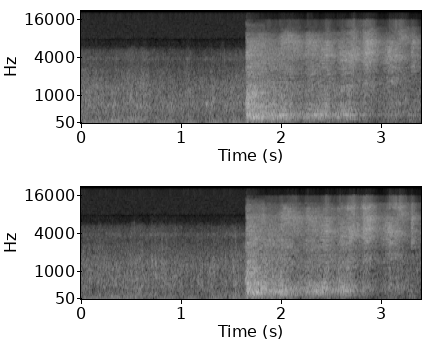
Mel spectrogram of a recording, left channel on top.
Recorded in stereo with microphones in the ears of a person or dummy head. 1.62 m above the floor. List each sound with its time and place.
1.6 s running footsteps: 30° right (ahead or behind), 1.8 m; by 3.3 s 50° right (ahead or behind), 2.5 m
